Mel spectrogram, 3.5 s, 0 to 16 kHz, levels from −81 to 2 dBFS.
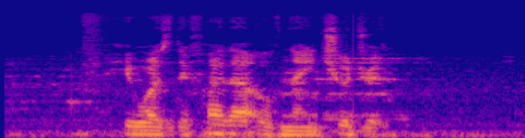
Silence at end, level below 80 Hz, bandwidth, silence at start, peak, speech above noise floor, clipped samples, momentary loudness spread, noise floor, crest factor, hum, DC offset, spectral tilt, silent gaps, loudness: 0.25 s; -40 dBFS; 11 kHz; 0.05 s; -6 dBFS; 22 dB; under 0.1%; 21 LU; -44 dBFS; 18 dB; none; under 0.1%; -6 dB/octave; none; -23 LUFS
